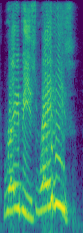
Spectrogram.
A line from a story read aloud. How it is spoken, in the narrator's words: Fezzik cried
